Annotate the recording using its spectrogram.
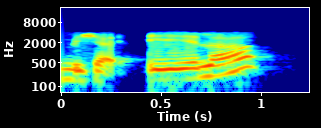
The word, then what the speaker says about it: Michaela: Denken Sie an Michaela da ist der Akzent hinten, haben sehr oft ein A oder ein E oder einfach einen Vokal hinten und sind länger als junge Namen.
